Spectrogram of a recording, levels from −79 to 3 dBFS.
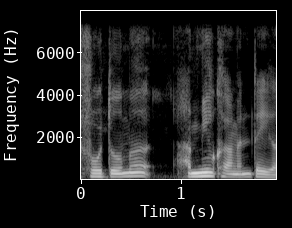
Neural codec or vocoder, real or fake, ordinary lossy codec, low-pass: codec, 16 kHz, 2 kbps, X-Codec, HuBERT features, trained on balanced general audio; fake; none; 7.2 kHz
